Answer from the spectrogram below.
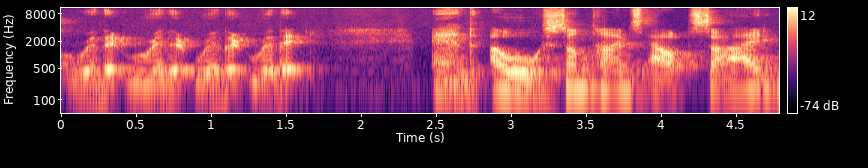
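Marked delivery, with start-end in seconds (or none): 0.1-1.7 very low frog croak; low-pitched, rhythmic croaking; big bullfrog. Pretend. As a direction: ribbit deep like a bullfrog. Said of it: "turning into big bullfrogs".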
